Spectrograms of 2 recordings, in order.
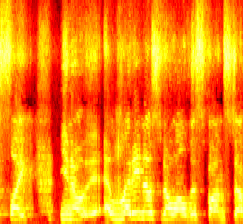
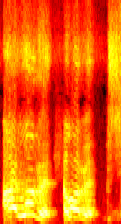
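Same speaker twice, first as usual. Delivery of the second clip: high, gushing love for it; excited delight; 9 semitones higher than usual. Acted. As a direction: gush in a high voice. Acting out delight at fan art.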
